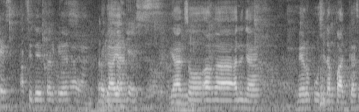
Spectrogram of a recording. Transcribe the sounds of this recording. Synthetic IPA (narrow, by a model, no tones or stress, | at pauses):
ɛs | ʔɐk̚sɪd̪ɛnt̪ɐlɡɛs | ɐɡaːjan | janso̞ʔɐŋaʔɐnoɲa | mɛːɾonpusɪlaŋpad̪̚kɐs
